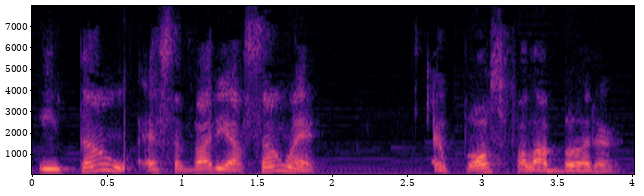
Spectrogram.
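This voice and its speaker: A man, a speech therapist, explaining pronunciation in a casual live chat, in halting bursts. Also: sits high, expressive, darkish tone. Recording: dull lo-fi stream audio, faint music.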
